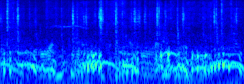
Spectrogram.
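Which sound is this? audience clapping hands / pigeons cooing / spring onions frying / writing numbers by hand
pigeons cooing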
